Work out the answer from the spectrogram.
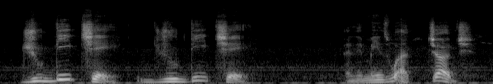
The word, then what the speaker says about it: Giudice: So the G-I-U, Jew, the U is pronounced the U. The U is pronounced U in Italian, U. So when you see the U, it's pronounced U. So when you put the words together, G-I-U, it would be Jew. D-I-D. C-E, che. So when you put it together, Giudice.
